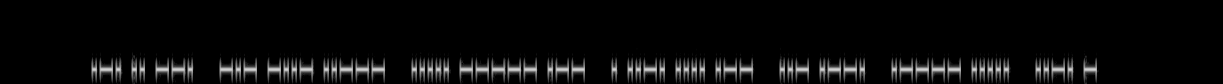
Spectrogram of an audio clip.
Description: Morse code, heard as a keyed tone, about 32 wpm, 700 Hz. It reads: RIG KX2 50W EFHW UP 15 FT
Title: K1USN SST QSO Practice 30wpm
